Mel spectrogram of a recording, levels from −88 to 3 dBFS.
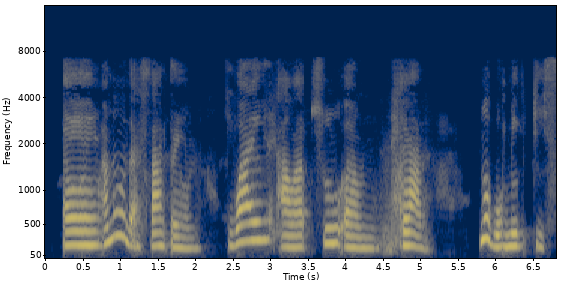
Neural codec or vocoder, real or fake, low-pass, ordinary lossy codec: codec, 16 kHz, 1 kbps, FreqCodec, larger model; fake; 7.2 kHz; MP3, 48 kbps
